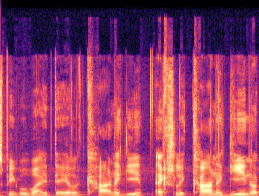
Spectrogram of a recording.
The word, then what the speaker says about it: Carnegie: friends and influence people by Dale Carnegie actually Carnegie nor Carnegie I've been you know pronouncing is named for the last 50 or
